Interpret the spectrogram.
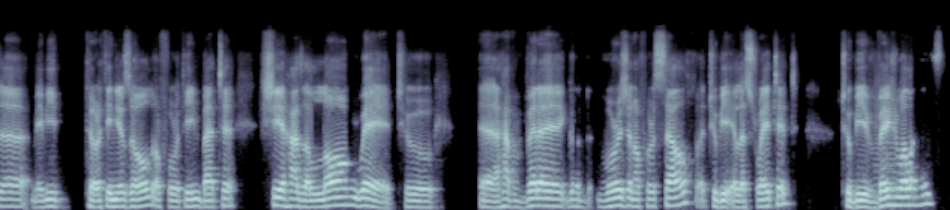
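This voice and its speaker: A man hosting an online session, introducing speakers with halting, repeated words. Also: mid-range voice. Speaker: host.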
